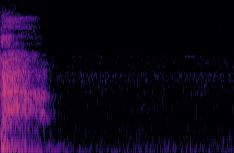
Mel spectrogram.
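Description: A man's breathy sigh into a close vocal microphone, lasting about half a second.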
